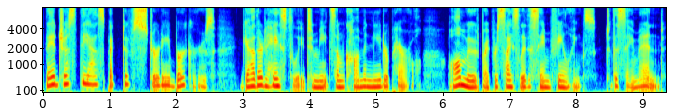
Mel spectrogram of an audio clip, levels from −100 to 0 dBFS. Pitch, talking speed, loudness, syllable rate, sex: 200 Hz, 180 wpm, -20 LUFS, 5.0 syllables/s, female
